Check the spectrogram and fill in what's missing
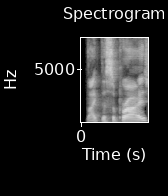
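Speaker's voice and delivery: ordinary delivery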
